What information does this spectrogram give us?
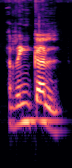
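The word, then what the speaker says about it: wrinkle: तो यहाँ पर हो गया आर और आर से पहले W, फिर W साइलेंट, आर से पहले W तो W साइलेंट। तो हम इसको क्या पढ़ेंगे, रिंकल, हम इसको क्या पढ़ेंगे, रिस्ट।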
